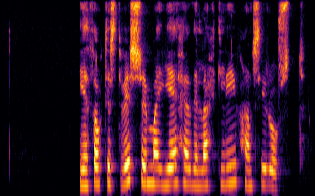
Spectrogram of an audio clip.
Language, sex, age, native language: Icelandic, female, 40-49, Icelandic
